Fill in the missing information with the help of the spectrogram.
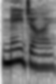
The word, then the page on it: magi: American English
